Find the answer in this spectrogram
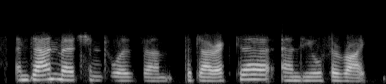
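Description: A woman speaks in a South African accent. Her voice is fairly low-pitched. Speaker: actress. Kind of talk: casual interview.

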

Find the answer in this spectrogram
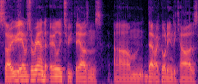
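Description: Here a man speaks with an Australian accent. His pace is moderate and his intonation fairly even. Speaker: mechanic and YouTuber. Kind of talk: casual chat.

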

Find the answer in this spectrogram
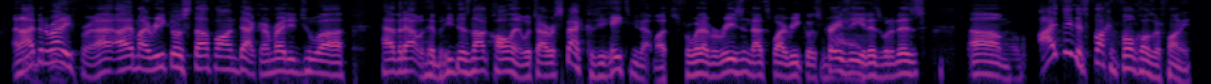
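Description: A man's very fast, fairly high, bright and sharp voice with an American accent, in a dry, close sound with no echo. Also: lively intonation. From New Jersey (Rumson). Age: 30s. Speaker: podcast guest, show caller. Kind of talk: casual chat.

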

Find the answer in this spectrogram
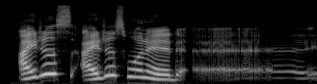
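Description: Very wide pitch swings mark this woman's speech, captured in a very clean recording with a silent background. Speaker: co-host, sports commentator. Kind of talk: casual sports chat.

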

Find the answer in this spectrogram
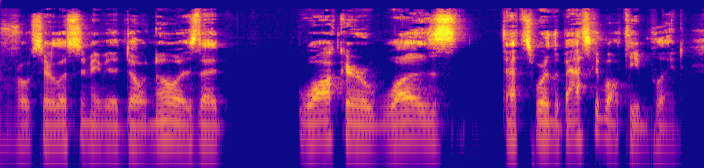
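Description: A man's fairly low voice at a very fast pace, fairly even in intonation, in a very clean recording with a silent background. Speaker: podcast co-host. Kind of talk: casual interview. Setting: at guest's home.

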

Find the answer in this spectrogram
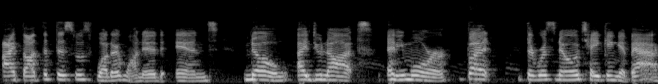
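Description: At a fairly slow pace and with hardly any pauses, a woman talks in an ordinary speaking voice, her medium pitch held in a fairly even intonation. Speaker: game designer. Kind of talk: casual chat and role-play.

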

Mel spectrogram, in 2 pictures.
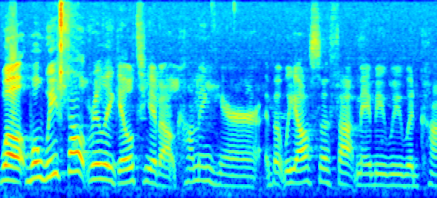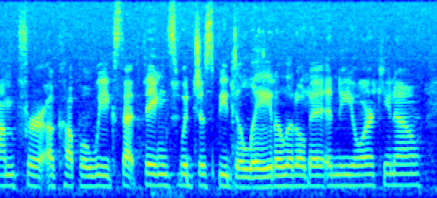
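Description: Using a normal speaking voice, a woman with an American accent talks at a fairly quick pace and fairly low pitch, with ordinary pitch variation and hardly any pauses. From US South, North Carolina. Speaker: ballet dancer. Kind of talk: casual interview chat. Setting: remote call from Bahamas island.

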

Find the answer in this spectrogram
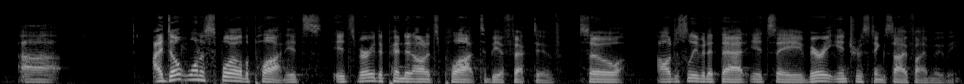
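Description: A man with a normal speaking voice and medium pitch talks at a moderate pace with ordinary pitch variation. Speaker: guest co-host. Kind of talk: casual banter podcast.

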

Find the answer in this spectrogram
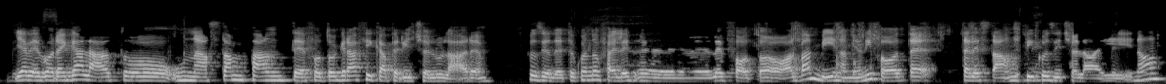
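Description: A woman speaks fairly slowly at a fairly low pitch, in an unremarkable speaking voice with ordinary pitch variation. Her loudness stays very even against a quiet background. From Sardinia. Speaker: podcast guest. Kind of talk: casual chat.

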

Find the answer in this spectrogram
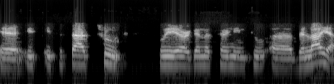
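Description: This is a man with a fairly high pitch. His intonation stays fairly even. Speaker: caller. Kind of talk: casual call-in discussion. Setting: phone call. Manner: halting.

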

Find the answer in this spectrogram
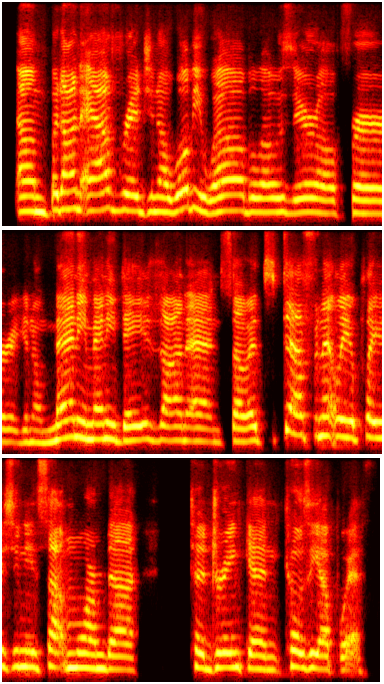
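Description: At a moderate pace, a woman with an ordinary speaking voice talks at a fairly high pitch with fairly even intonation. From US Midwest (South Dakota). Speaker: small business owner, former meteorologist. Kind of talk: interview.

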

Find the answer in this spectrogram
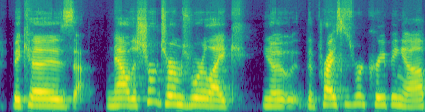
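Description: A woman with a plain, everyday voice speaks at a fairly high pitch. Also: very clean recording, silent background. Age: 30s. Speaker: real estate investor and author. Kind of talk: interview. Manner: casual.

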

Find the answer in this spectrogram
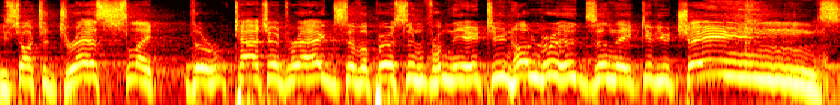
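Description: Someone performs a put-on character voice at a fairly slow pace. Clear music sounds in the background. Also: man, extremely high pitch for a man. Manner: spooky, theatrical.

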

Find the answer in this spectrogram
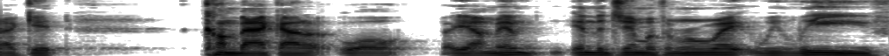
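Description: With an American accent, a man speaks at a moderate pace on a very clean recording with a silent background. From California. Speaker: military recruiter and fitness figure. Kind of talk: casual interview. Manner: halting, repetitive.

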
